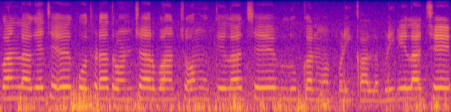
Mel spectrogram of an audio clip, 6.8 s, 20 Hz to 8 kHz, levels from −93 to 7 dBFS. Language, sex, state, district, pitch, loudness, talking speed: Gujarati, female, Gujarat, Gandhinagar, 235 Hz, -18 LUFS, 135 wpm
